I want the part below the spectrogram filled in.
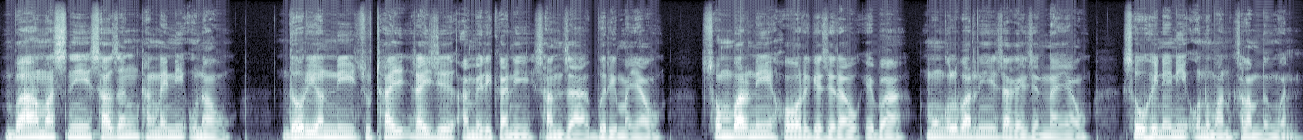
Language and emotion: Bodo, neutral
